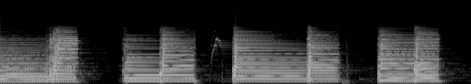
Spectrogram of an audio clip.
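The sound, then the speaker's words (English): Electric guitar on the bridge pickup plays bright, trebly chords with a slightly driven edge, strummed in short bursts separated by brief gaps, moderately loud and alone without any talking. “Let's see how bridgey we get.”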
